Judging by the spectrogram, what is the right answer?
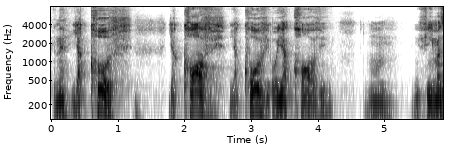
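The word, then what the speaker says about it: יעקב: is a consonant, and Note que o iod está no começo da sílaba, então por isso é uma consoante, Ya. the wa is in Agora o vav, Wa, the middle of a syllable está no meio da sílaba, and is therefore a vowel. portanto é uma This vogal? Ficou com som de O, né?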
